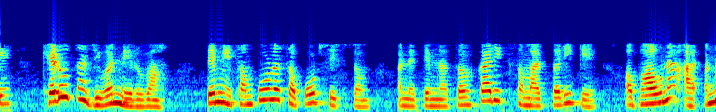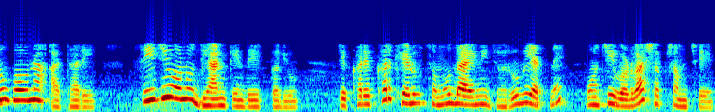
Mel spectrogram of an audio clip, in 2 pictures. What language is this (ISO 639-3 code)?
guj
